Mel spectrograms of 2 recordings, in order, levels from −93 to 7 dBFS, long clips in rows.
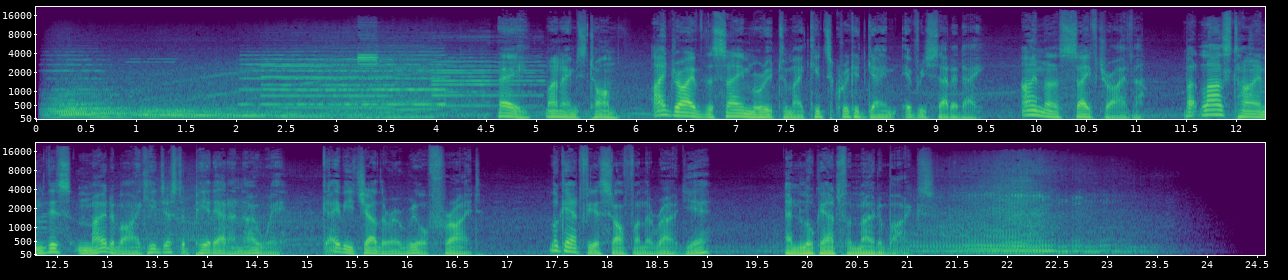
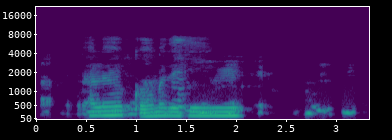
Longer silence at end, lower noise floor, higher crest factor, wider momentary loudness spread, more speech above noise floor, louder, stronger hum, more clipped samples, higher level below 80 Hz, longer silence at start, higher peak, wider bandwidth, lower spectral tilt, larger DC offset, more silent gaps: first, 1.1 s vs 0.15 s; first, -77 dBFS vs -61 dBFS; first, 20 dB vs 14 dB; about the same, 13 LU vs 15 LU; first, 57 dB vs 26 dB; first, -22 LUFS vs -36 LUFS; neither; neither; first, -30 dBFS vs -76 dBFS; about the same, 0.05 s vs 0.05 s; first, -2 dBFS vs -24 dBFS; first, 19 kHz vs 7.4 kHz; second, -6 dB/octave vs -10 dB/octave; neither; neither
